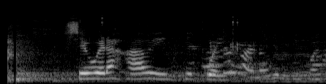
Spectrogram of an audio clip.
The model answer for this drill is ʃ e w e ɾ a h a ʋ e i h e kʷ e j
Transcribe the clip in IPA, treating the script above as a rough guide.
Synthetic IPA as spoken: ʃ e w e ɾ a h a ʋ e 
